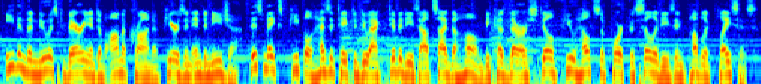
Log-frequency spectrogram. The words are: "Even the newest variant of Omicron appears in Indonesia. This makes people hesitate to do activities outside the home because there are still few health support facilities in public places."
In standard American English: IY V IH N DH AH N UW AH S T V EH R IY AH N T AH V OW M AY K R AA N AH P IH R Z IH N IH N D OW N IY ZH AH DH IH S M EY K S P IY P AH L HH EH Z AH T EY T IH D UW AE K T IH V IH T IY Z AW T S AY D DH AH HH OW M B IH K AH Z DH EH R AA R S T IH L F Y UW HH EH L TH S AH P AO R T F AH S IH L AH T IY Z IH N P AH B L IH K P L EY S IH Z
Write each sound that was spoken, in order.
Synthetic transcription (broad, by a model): IY V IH N DH AH N UW AH S T V EH R IY AH N T AH V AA M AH K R AA N AH P IH R Z IH N IH N D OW N IY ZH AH DH IH S M EY K S P IY P AH L HH EH Z AH T EY T IH D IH AE K T IH V IH T IY Z AW T S AY D DH AH HH OW M B IH K AH Z DH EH R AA R S T IH L F Y UW HH EH L TH S AH P AO R T F AH S IH L AH T IY Z IH N P AH B L IH K P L EY S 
